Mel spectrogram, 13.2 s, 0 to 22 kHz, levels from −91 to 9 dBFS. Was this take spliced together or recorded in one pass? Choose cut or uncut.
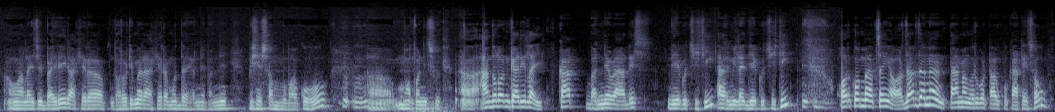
cut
